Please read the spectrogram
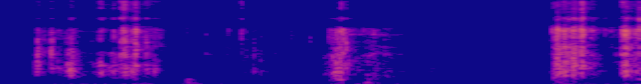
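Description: Faint handling noise of paper crafting supplies: a quick run of small clicks and paper rustles, then one more about a second later.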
